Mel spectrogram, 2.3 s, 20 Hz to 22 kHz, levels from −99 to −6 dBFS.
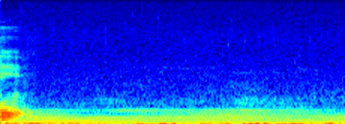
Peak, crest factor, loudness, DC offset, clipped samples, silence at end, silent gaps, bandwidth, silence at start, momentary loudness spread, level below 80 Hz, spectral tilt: -10 dBFS; 18 dB; -39 LUFS; under 0.1%; under 0.1%; 0 s; none; 4.1 kHz; 0 s; 5 LU; -36 dBFS; -9.5 dB/octave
